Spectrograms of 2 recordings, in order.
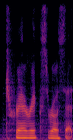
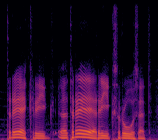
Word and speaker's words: Treriksröset: In Swedish, it's pronounced Treriksröset, which is very close to how you spelled it. Sorry, Sky. We have to agree to disagree. It's Tre Riksruset, or as a so-called Finnswede, at least that's how I pronounce it.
